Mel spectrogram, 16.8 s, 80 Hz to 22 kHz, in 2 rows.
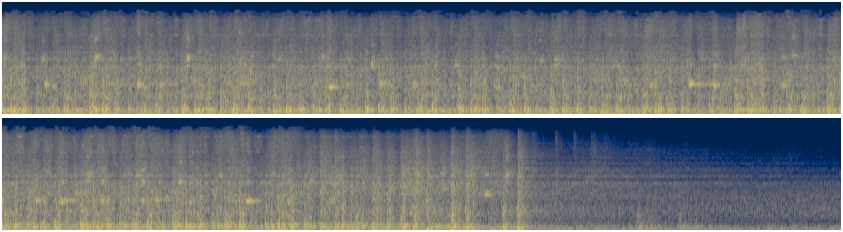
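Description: Freight train of open coal wagons rolling past, steel wheels running and rattling on the rails. The sound drops off sharply about 13 to 14 seconds in as the last wagon goes by.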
